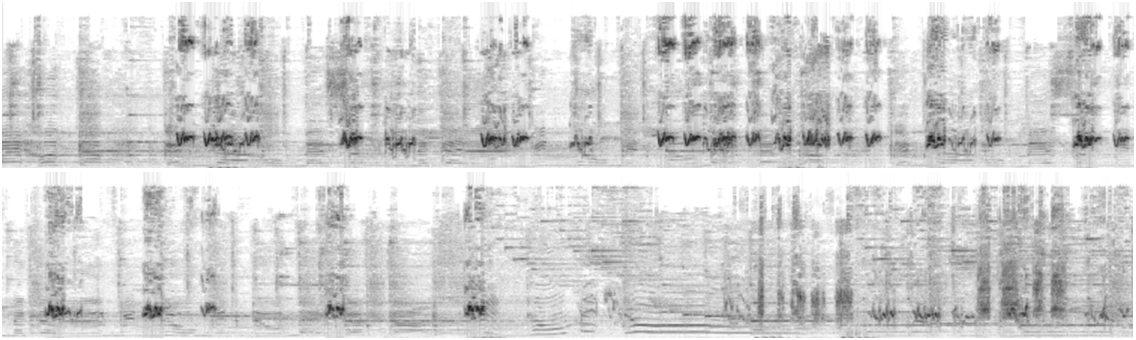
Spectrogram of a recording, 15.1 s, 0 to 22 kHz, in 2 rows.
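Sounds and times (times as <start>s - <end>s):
background music: 0.0s - 15.0s
budgerigar chirping: 0.9s - 15.0s.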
